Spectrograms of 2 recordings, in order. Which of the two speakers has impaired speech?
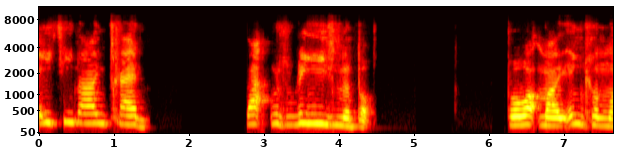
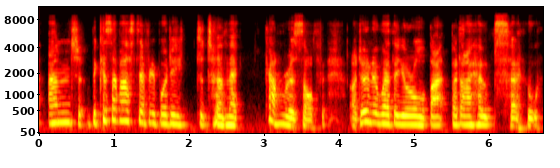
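The first: cerebral palsy; lifelong.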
